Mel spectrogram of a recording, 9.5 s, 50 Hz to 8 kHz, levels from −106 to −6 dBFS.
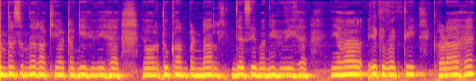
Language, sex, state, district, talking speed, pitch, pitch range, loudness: Hindi, female, Bihar, Vaishali, 105 wpm, 210 Hz, 200-220 Hz, -13 LUFS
